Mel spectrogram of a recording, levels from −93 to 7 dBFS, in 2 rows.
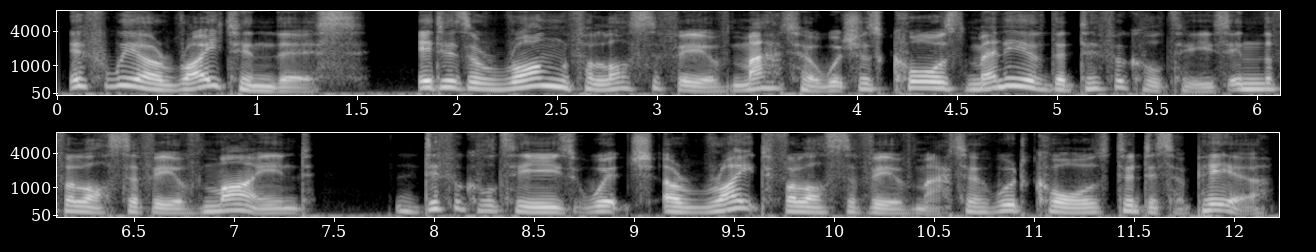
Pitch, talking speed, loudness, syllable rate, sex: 140 Hz, 170 wpm, -20 LUFS, 5.2 syllables/s, male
